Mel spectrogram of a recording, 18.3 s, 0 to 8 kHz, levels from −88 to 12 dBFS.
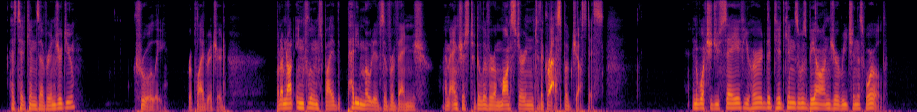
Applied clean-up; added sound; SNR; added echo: none; none; none; none.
